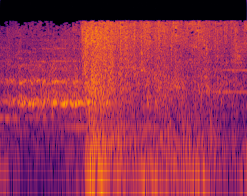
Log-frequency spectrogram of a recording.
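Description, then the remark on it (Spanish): A loud crash of a car into a huge train: a brief squealing skid gives way to a sudden, violent impact, followed by a sustained rumble of crunching metal and shattering debris. No voices. “Sin embargo, Sykes no pudo hacer lo mismo y su coche se estrelló sin remedio contra el enorme tren.”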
